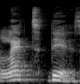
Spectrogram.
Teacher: Let termina em T, this começa em T, mesmo sendo TH. Você não precisa quicar. Let this, você junta. · Term: junção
